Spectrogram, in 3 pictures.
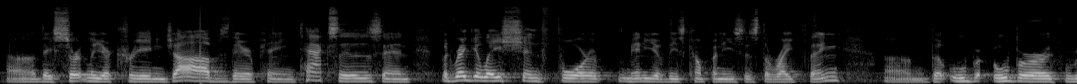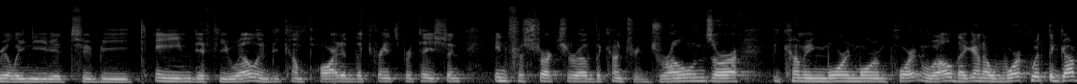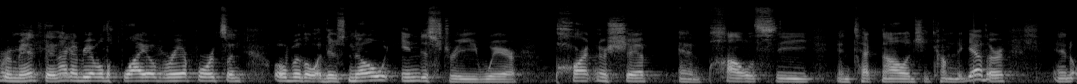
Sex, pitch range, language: male, 130-155 Hz, English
